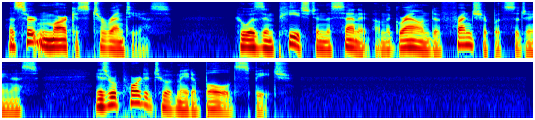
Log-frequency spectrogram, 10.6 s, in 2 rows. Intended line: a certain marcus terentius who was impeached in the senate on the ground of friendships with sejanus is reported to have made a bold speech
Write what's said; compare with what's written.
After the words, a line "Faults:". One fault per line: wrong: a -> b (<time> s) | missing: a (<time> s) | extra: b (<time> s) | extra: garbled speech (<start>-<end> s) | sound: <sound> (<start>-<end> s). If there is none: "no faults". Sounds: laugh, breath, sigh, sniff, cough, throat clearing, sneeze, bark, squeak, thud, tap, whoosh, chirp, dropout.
a certain marcus terentius who was impeached in the senate on the ground of friendship with sejanus is reported to have made a bold speech
Faults:
wrong: friendships -> friendship (4.4 s)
